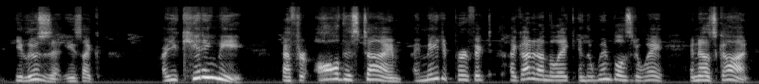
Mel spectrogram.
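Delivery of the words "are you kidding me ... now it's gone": put-on high-pitched, dismayed kid's protest; retold outrage, pitched well up; indignant disbelief. Boy loses his handmade boat.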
